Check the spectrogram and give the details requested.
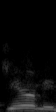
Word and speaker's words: Jheramie: can follow me by my email address uh jeremy now it doesn't look different my mom i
